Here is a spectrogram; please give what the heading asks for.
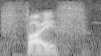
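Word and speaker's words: five: 5 is said like fife, F-I-F-E.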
